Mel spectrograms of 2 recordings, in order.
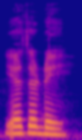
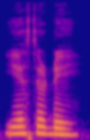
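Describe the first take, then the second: No difference in how they are said.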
